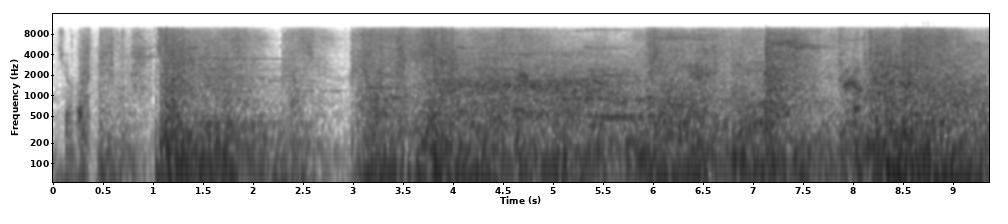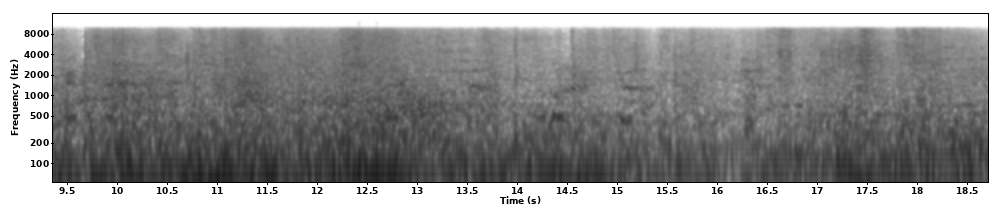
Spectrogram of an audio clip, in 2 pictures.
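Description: Game sound effects of spells and fighting clash and burst loudly.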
